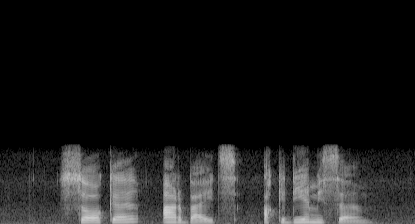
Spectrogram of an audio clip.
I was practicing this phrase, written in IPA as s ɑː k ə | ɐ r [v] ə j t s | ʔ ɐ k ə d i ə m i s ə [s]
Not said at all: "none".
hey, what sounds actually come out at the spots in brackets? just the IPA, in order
b, none

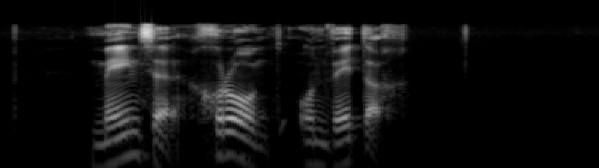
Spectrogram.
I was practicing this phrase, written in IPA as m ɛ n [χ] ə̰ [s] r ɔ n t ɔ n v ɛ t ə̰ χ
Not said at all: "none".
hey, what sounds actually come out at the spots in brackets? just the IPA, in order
s, χ

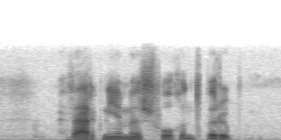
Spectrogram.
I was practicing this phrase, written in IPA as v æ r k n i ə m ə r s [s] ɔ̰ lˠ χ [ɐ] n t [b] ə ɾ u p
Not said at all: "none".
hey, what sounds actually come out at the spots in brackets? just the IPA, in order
f, ə, b

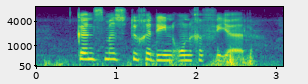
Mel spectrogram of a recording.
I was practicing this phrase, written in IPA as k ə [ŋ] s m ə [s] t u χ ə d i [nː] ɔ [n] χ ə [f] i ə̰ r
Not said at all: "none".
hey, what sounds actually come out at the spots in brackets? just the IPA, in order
n, s, n, n, f

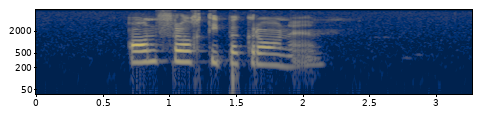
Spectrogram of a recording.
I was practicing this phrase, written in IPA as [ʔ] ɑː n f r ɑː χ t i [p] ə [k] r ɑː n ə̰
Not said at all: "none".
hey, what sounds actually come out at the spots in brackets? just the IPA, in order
ʔ, p, k

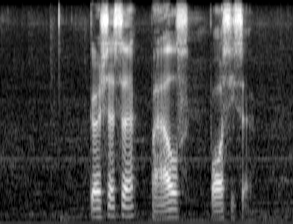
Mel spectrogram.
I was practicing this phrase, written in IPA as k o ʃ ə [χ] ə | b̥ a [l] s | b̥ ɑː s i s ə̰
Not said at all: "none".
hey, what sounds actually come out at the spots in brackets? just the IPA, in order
s, l

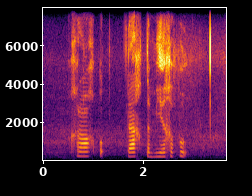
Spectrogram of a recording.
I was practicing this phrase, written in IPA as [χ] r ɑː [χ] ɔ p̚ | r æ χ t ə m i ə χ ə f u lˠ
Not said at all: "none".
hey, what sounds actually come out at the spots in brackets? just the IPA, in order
χ, χ

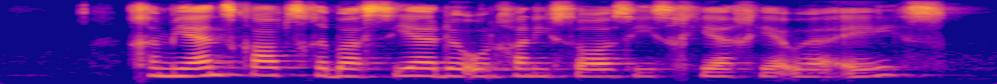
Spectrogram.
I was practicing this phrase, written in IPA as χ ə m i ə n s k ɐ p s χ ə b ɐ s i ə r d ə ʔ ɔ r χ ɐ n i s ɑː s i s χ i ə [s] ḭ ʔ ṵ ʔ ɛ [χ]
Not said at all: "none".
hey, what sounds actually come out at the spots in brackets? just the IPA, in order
χ, s

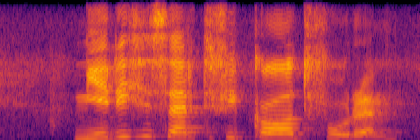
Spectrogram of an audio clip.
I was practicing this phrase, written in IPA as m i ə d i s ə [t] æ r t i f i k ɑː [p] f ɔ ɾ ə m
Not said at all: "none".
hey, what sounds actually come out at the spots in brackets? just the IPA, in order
s, t

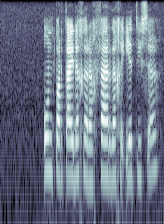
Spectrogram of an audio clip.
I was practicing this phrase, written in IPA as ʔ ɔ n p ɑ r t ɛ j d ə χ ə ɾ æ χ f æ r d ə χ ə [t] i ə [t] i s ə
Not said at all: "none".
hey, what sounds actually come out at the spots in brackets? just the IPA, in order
ʔ, t

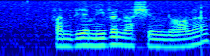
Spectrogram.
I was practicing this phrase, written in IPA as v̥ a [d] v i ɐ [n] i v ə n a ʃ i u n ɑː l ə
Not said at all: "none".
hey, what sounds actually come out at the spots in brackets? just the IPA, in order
n, n

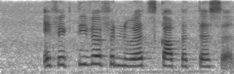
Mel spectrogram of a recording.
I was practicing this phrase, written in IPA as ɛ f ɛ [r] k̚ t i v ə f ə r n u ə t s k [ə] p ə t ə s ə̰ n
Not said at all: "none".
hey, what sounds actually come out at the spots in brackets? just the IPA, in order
none, ɐ

